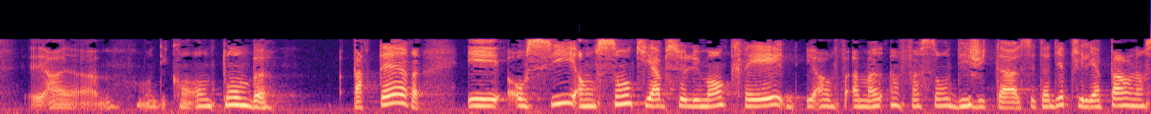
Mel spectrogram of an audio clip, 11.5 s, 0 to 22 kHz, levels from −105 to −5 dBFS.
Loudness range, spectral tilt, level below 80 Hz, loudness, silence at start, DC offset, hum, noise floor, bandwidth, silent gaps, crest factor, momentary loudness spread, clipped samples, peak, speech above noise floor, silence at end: 5 LU; -4 dB/octave; -50 dBFS; -17 LUFS; 0 s; under 0.1%; none; -48 dBFS; 6.4 kHz; none; 16 dB; 14 LU; under 0.1%; -2 dBFS; 31 dB; 0 s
